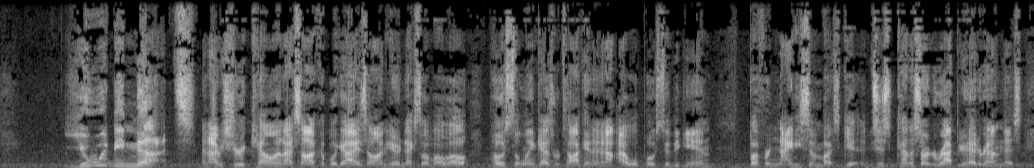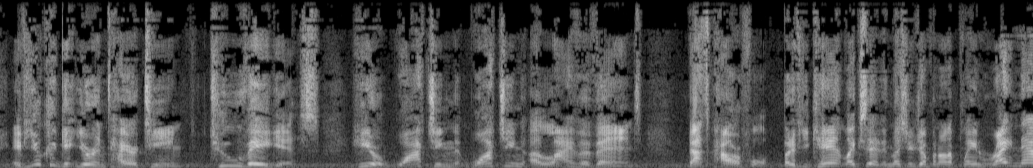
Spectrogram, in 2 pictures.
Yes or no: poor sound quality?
no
